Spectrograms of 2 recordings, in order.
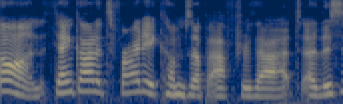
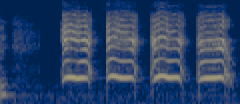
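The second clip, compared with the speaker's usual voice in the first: imitated high vocal yelps; slower than usual. Mimicking the vocal on the breakdown.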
